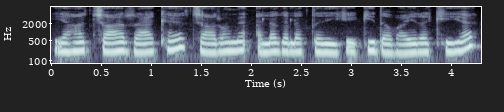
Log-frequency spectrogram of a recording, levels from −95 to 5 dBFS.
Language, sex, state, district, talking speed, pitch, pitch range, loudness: Hindi, female, Uttar Pradesh, Lalitpur, 180 wpm, 215 Hz, 205-225 Hz, -13 LUFS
